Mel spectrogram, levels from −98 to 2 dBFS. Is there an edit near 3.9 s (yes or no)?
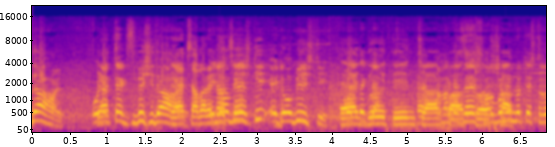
yes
